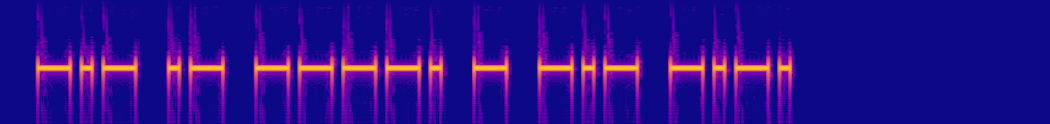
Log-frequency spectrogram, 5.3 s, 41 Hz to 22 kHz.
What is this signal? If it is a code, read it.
Morse code, heard as a keyed tone, about 22 wpm, 700 Hz. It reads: KA9TKC
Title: USA Callsign DE Callsign 22wpm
